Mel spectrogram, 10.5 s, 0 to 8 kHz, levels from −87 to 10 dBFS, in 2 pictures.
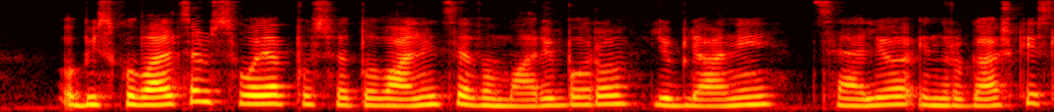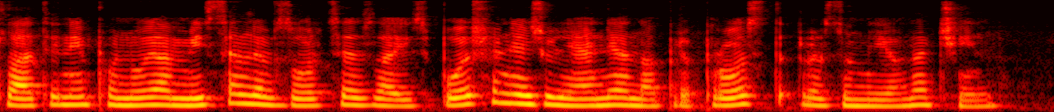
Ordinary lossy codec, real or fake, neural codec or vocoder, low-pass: none; fake; codec, 16 kHz, 16 kbps, FreqCodec, smaller model; none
